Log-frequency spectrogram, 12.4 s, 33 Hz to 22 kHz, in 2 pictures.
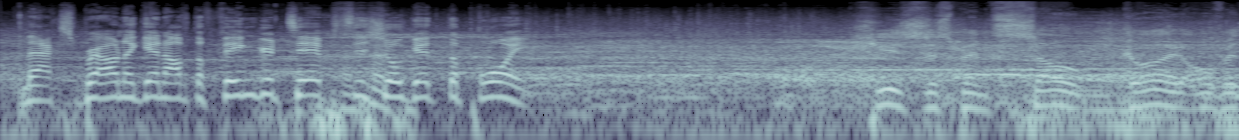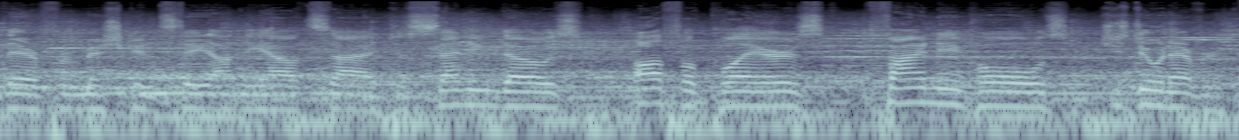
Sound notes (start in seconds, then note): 2.7 crowd cheering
